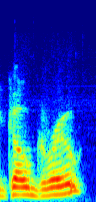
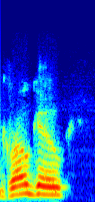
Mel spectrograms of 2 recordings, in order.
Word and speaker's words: Grogu: Well, or I keep wanting to say Gogru. you know? – Yeah. So, but putting the R in the first syllable is getting difficult for me. But Grogu um, getting captured, and then they go and, and, and save him, and, and maybe somebody else is in jeopardy.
